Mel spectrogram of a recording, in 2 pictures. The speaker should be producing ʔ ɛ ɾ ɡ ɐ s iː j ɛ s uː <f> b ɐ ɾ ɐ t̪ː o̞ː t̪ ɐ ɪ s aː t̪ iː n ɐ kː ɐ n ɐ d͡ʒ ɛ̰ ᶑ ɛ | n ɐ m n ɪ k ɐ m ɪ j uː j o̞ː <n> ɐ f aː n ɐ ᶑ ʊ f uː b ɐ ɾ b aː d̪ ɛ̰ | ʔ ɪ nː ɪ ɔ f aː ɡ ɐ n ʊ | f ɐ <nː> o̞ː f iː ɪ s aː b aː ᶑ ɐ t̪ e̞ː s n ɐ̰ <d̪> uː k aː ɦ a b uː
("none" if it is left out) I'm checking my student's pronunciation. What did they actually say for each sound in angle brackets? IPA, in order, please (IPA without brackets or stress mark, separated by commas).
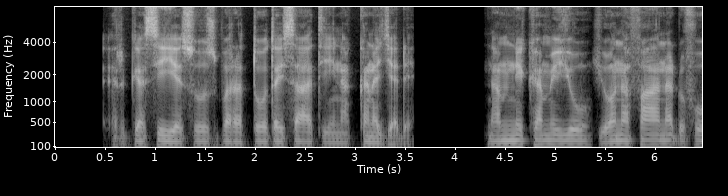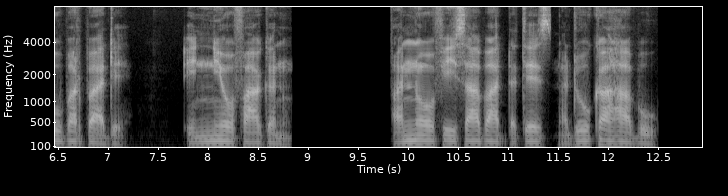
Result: s, n, nː, d̪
